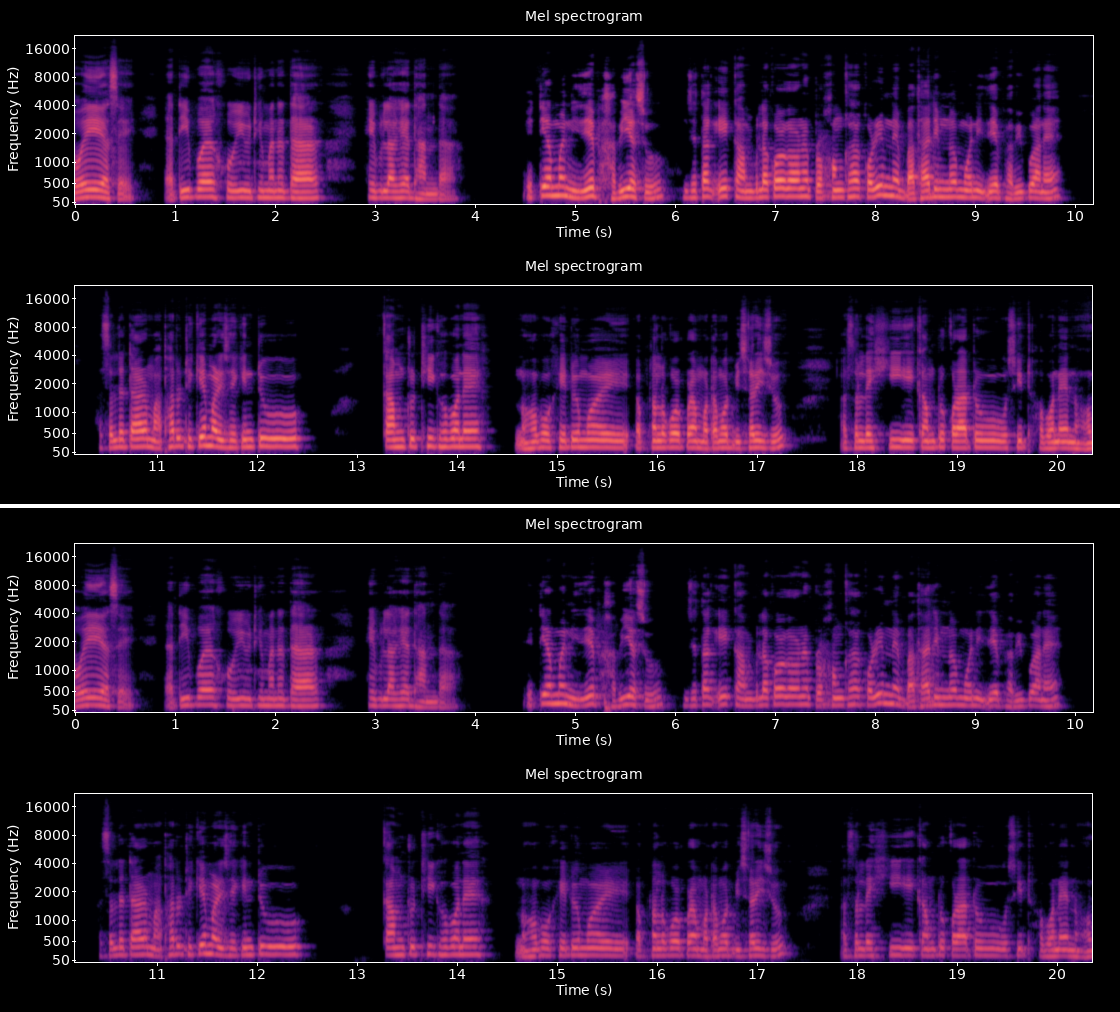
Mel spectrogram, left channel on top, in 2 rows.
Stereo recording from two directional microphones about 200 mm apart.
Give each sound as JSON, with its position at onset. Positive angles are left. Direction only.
{"t": 0.0, "sound": "speech", "side_deg": 25}
{"t": 5.0, "sound": "speech", "side_deg": 35}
